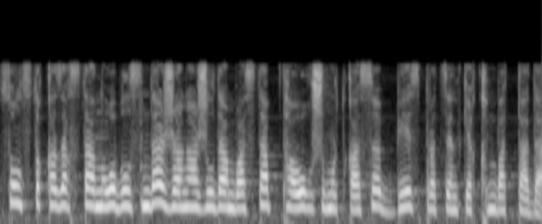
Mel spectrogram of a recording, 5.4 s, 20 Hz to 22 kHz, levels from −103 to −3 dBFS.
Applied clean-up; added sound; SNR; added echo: none; none; none; none.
